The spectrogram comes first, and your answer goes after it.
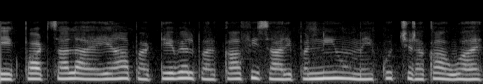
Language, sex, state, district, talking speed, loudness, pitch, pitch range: Hindi, female, Maharashtra, Aurangabad, 185 wpm, -20 LUFS, 255 Hz, 240-270 Hz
